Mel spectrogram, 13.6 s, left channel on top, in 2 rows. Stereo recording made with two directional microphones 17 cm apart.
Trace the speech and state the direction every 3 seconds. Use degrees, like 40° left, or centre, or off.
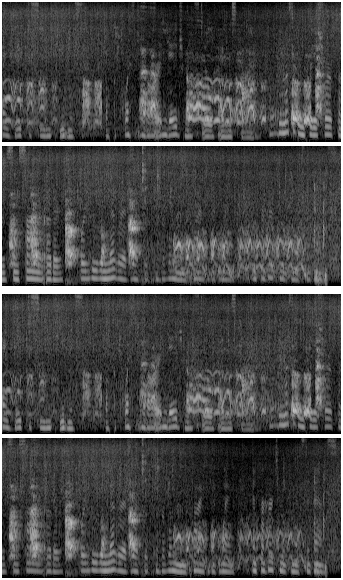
20° right, centre, 30° left, 20° right, 30° right.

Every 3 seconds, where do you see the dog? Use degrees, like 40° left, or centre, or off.
40° left, 20° left, centre, 30° left, 40° left.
